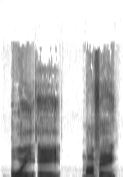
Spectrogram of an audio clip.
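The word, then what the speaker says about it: Boye Mafe: And that would be Boy A Mafe.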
